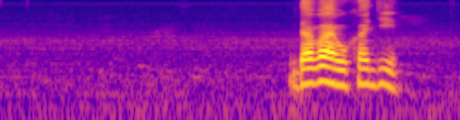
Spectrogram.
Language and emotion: Russian, neutral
